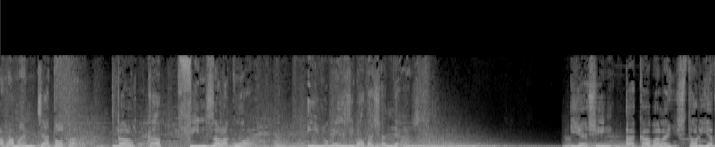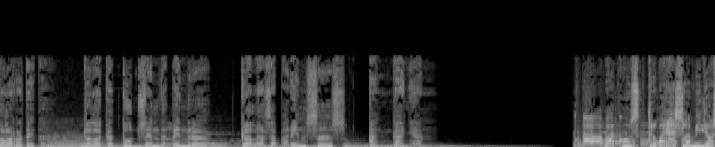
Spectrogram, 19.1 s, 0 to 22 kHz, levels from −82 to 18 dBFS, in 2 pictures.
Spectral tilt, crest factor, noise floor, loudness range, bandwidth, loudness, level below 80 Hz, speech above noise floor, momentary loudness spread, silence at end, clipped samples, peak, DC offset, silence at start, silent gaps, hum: -5.5 dB/octave; 14 dB; -55 dBFS; 5 LU; 14 kHz; -18 LUFS; -30 dBFS; 38 dB; 12 LU; 0 s; under 0.1%; -4 dBFS; under 0.1%; 0 s; 17.00-17.15 s; none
